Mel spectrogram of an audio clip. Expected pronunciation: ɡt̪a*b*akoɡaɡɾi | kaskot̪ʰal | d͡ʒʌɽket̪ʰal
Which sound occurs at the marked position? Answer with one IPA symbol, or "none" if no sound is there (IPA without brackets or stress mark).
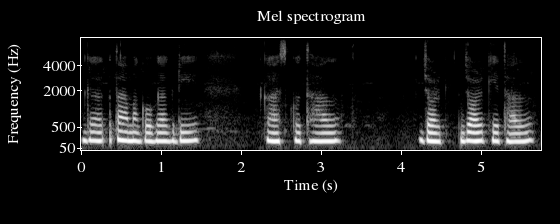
m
